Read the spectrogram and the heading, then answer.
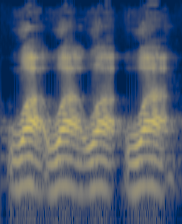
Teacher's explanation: نرقق الواو ونفتحها فتحا متوسطا، فتح المتوسط هكذا، واو و و و و، التقوى هكذا بإذن الله، التقو أقو و. · Term: ترقيق الواو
